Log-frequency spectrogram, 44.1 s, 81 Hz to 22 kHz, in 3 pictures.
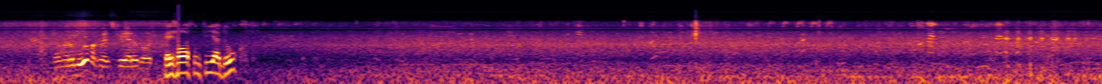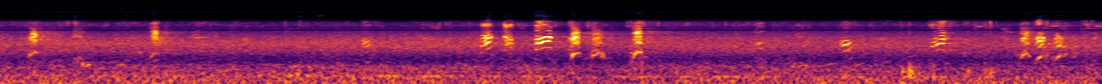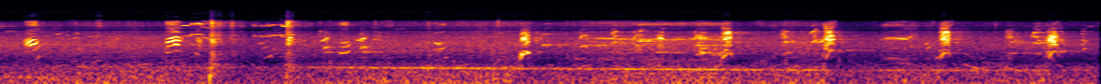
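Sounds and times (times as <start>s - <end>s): low rumbling outdoor noise: 0.0s - 44.0s
dog barking: 22.3s - 23.4s, 36.4s - 40.8s, 42.0s - 44.0s.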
